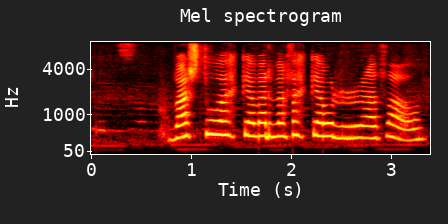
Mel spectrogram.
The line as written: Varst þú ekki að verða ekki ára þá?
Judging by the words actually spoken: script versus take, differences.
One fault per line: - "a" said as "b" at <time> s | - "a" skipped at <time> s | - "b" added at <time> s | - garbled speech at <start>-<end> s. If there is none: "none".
none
